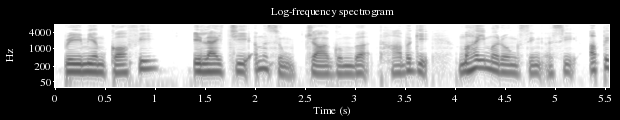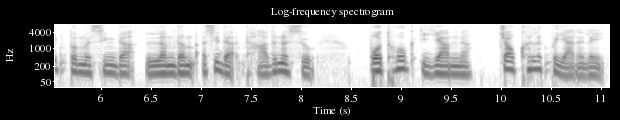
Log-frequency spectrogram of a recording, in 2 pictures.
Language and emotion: Manipuri, neutral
